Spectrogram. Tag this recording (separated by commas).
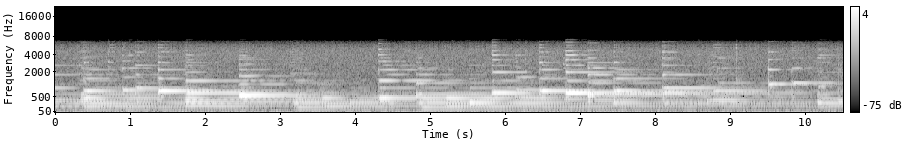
Music, Musical instrument, playing harp, Harp, Plucked string instrument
